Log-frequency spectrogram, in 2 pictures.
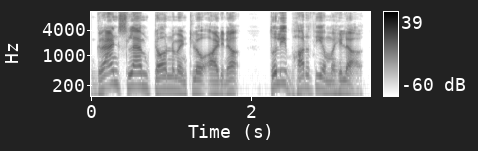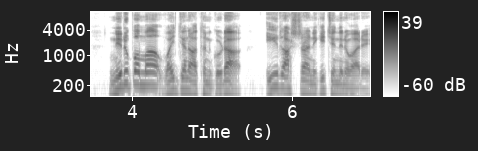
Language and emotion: Telugu, neutral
